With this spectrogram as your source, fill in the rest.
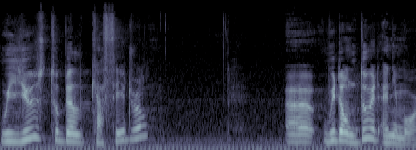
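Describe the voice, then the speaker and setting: A voice in a Swiss French accent, recorded very cleanly against a silent background. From French-speaking Switzerland. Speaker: vocational education expert. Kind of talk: conference presentation.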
